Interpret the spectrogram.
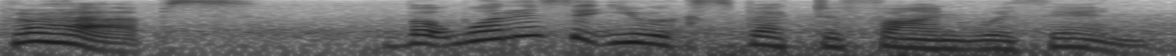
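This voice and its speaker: A formal, haughty female mage guarding a college gate for a fantasy game. Her voice sits on the low side and moves widely in pitch as she probes in measured phrases. Clear background noise sits behind her. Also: wildly swooping pitch. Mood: measured, probing. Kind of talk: fantasy video game dialogue.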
